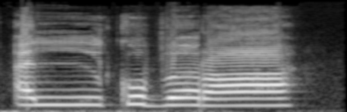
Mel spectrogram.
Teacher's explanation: کلمت الکبریٰ یہاں با پہ جزم ہے، با کا حکم ہے قلقلہ، قلقلہ کا معنی ہے حرف ساکن کو ہلانا، لہذا ہم با کو ہلاتے ہوئے یہ کلمہ کو پڑھیں گے، الکبریٰ۔ پھر جو کہ را پہ زبر ہے تو را کا حکم ہے تفخیم، ہم اسے بھاری آواز میں پڑھیں گے، اور اس کے بعد جو کہ مد الف ہے تو ہم اسے تفخیم سے پڑھیں گے، کیونکہ مد الف اپنے پیچھے والے حرف کا حکم لیتا ہے۔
